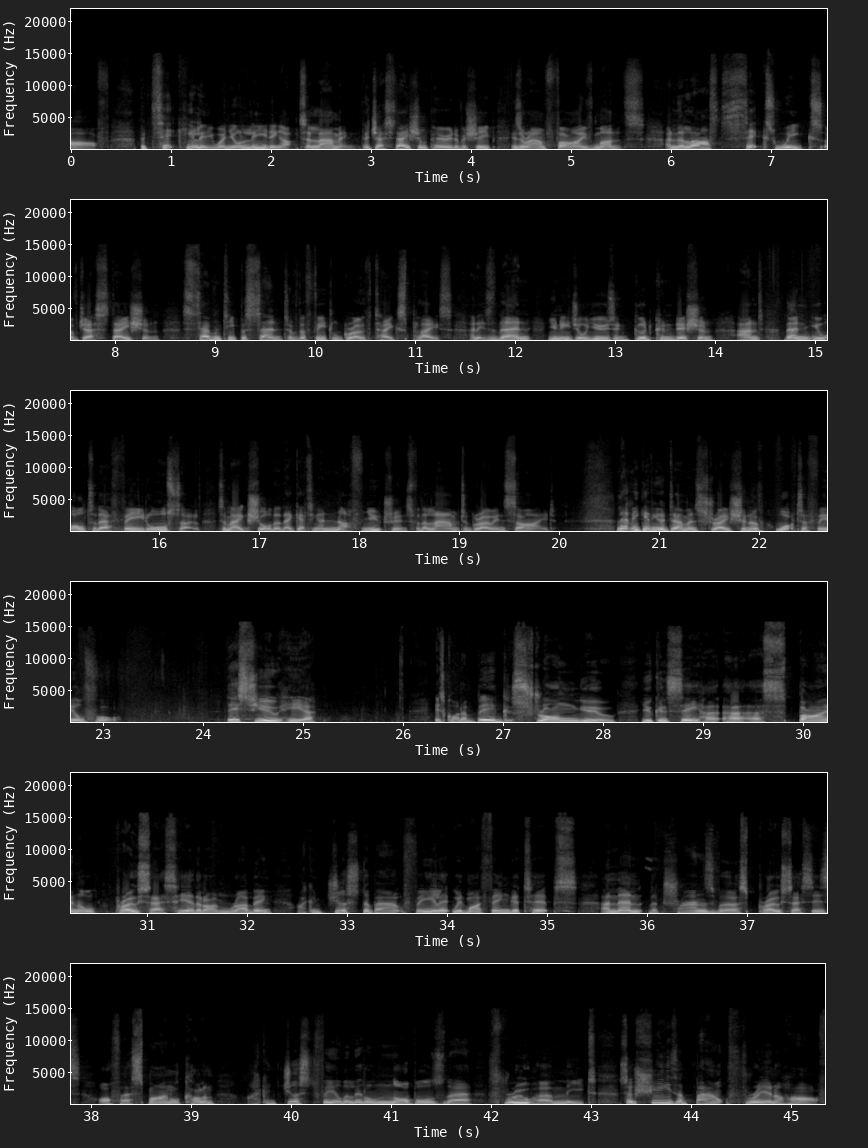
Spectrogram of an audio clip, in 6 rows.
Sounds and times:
Speech: 0:00.0 - 0:20.0, 0:20.6 - 0:23.2, 0:24.2 - 0:25.2, 0:26.3 - 0:45.3.

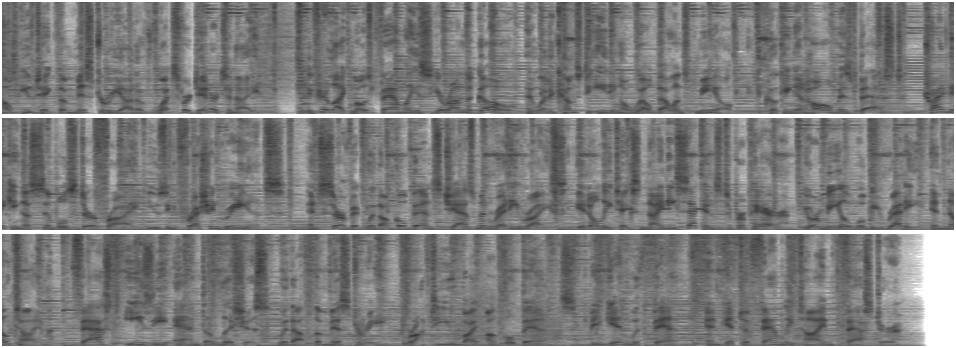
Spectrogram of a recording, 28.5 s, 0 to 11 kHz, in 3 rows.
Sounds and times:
Speech: 0:00.0 - 0:28.2
Music: 0:00.0 - 0:28.3.

